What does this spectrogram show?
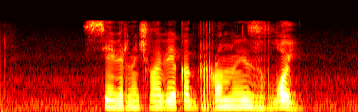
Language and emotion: Russian, angry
